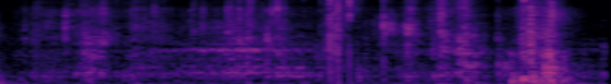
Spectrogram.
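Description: Faint crinkling and rustling of clear plastic packaging as a stencil in its plastic sleeve is handled, with a few light ticks.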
